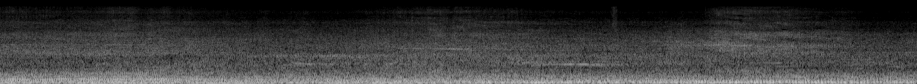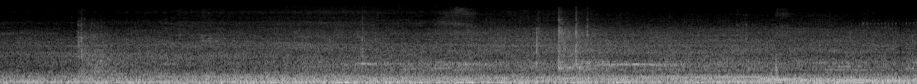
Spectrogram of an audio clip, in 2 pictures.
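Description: Steady road traffic noise, with car and motorbike engines running past in a continuous low rumble.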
